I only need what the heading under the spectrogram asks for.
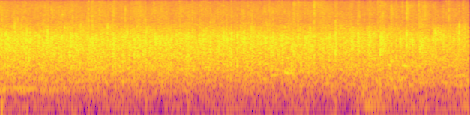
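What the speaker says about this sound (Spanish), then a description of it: "quiero que se den un fuerte aplauso por este público" Loud, sustained applause from an audience in an auditorium at a children's dance festival in Samacá, dense steady clapping filling the whole stretch without a break.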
